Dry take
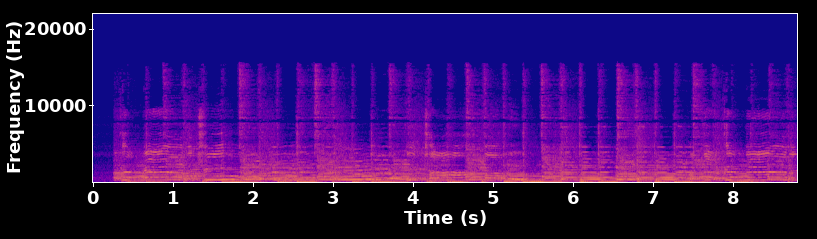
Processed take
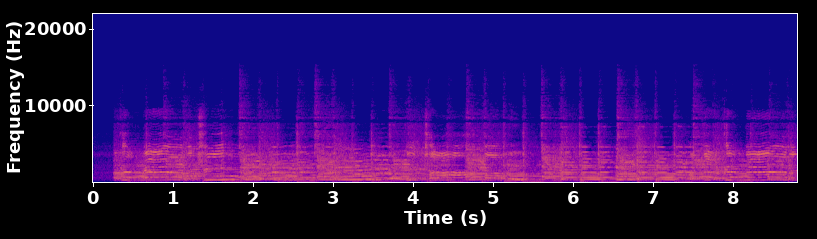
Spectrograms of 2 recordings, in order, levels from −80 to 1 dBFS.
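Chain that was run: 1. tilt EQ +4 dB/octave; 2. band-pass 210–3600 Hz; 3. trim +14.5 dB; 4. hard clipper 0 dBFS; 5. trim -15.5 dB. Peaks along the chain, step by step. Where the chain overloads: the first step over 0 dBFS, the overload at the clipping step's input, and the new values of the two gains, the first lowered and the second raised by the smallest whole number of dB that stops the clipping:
-12.0 dBFS, -17.5 dBFS, -3.0 dBFS, -3.0 dBFS, -18.5 dBFS; nothing clips

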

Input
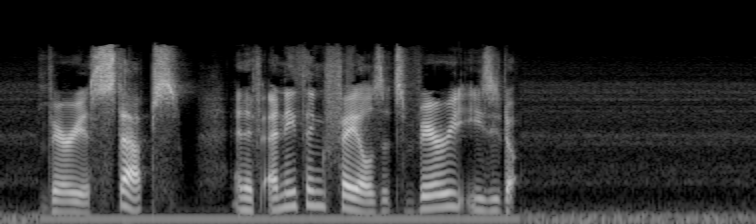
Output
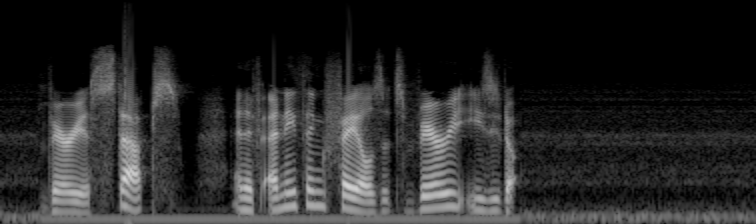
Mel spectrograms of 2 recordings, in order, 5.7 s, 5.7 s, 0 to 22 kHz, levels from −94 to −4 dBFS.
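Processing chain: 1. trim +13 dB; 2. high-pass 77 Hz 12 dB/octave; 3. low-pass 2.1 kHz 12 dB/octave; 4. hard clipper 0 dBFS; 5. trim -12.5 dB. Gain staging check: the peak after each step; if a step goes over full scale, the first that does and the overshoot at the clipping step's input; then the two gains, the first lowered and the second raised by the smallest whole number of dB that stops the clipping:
+3.5 dBFS, +4.0 dBFS, +3.0 dBFS, 0.0 dBFS, -12.5 dBFS; step 1, 3.0 dB; step 1 +10 dB, step 5 -9.5 dB

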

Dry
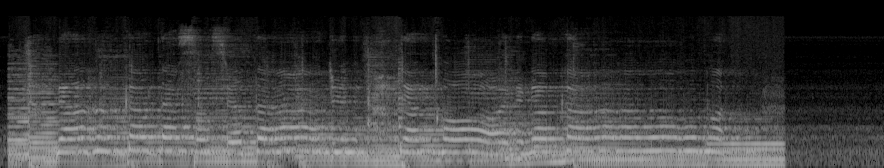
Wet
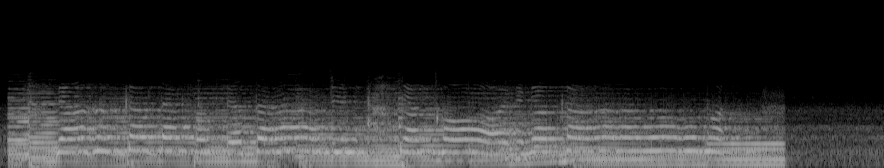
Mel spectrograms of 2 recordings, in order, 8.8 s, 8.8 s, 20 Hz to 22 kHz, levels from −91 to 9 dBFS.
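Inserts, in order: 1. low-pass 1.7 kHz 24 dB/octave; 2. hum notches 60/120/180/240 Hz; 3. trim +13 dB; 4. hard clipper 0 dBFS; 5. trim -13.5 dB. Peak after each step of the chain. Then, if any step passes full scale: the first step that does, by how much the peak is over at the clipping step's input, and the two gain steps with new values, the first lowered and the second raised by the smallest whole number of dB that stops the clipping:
-18.5 dBFS, -17.5 dBFS, -4.5 dBFS, -4.5 dBFS, -18.0 dBFS; nothing clips

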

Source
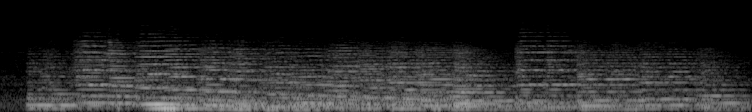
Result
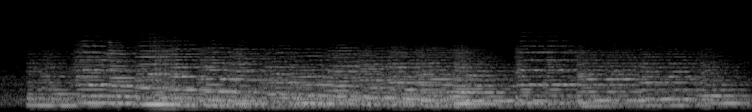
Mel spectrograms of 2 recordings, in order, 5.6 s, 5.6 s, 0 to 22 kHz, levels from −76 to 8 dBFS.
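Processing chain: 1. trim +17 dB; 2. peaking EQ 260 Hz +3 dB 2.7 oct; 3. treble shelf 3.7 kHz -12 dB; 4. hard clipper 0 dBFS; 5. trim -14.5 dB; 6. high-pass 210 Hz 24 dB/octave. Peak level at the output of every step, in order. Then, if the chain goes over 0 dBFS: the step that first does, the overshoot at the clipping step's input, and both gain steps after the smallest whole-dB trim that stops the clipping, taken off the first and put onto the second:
+4.5 dBFS, +6.0 dBFS, +6.0 dBFS, 0.0 dBFS, -14.5 dBFS, -14.5 dBFS; step 1, 6.0 dB; step 1 +11 dB, step 5 -8.5 dB

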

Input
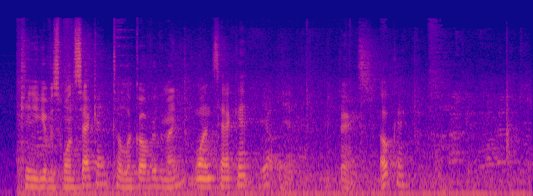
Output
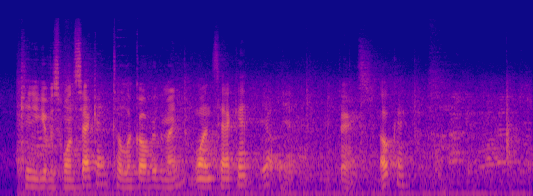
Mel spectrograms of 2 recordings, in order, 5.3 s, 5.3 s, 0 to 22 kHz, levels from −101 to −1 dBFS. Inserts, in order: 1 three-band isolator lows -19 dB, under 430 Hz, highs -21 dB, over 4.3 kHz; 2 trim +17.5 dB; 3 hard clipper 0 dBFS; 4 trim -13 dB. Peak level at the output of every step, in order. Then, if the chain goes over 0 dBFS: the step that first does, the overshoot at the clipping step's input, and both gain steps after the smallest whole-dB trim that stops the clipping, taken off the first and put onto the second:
-22.5 dBFS, -5.0 dBFS, -5.0 dBFS, -18.0 dBFS; nothing clips

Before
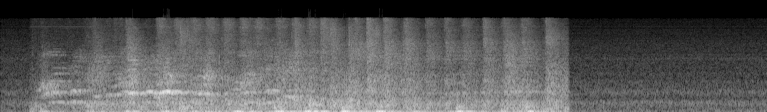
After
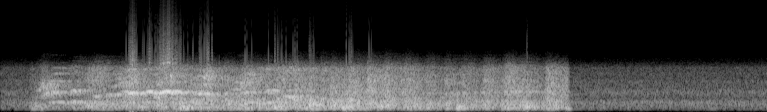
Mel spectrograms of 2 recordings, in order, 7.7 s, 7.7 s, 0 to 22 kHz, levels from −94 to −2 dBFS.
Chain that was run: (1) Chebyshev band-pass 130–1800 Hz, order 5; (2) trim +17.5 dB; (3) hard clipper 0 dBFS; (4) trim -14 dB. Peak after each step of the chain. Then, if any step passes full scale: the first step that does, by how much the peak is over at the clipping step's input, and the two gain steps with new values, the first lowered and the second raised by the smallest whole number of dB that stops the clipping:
-9.0 dBFS, +8.5 dBFS, 0.0 dBFS, -14.0 dBFS; step 2, 8.5 dB; step 2 +8.5 dB, step 4 -5 dB

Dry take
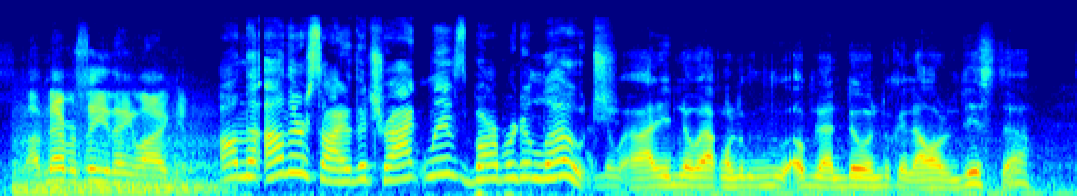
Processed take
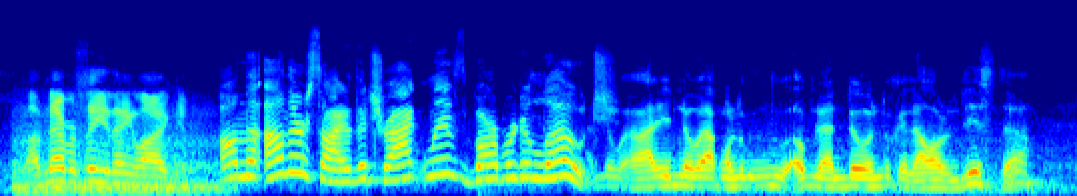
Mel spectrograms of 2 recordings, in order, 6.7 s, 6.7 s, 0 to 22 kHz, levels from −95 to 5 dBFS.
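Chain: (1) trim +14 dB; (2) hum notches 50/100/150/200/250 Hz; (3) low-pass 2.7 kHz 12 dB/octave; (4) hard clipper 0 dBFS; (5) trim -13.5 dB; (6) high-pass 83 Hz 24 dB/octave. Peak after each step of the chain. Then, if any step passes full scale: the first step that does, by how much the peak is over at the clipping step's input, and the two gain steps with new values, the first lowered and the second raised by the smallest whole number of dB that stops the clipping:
-1.0 dBFS, -1.0 dBFS, -2.0 dBFS, -2.0 dBFS, -15.5 dBFS, -16.0 dBFS; nothing clips

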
